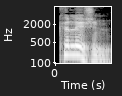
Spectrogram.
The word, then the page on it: collision: anglais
